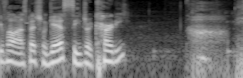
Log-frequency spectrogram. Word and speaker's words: Sedra Kurdi: Make sure you follow our special guest, Sedra Kurdi. He said it At right. Sedra Kurdi.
